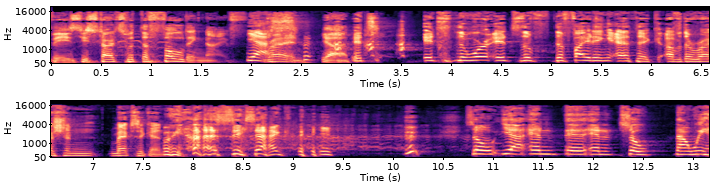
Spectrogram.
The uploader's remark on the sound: LIVE from Salt Lake City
